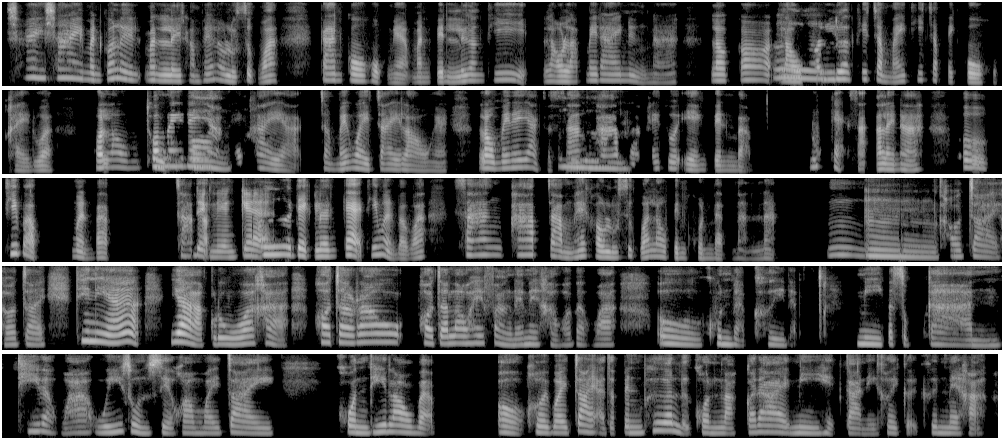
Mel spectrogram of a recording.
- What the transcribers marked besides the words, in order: other background noise; tapping; tsk
- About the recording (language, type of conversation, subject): Thai, podcast, อะไรทำให้คนเราสูญเสียความไว้ใจกันเร็วที่สุด?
